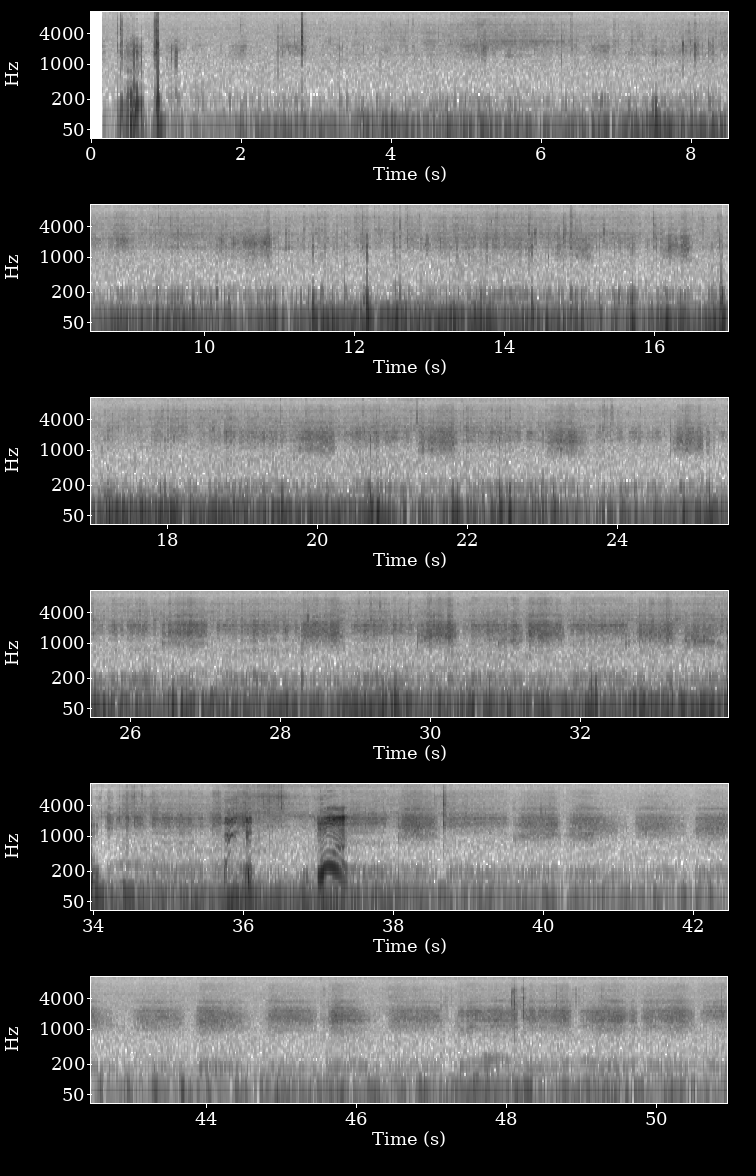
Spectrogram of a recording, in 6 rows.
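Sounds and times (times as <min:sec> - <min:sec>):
bike riding rumble: 0:00.2 - 0:50.9.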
